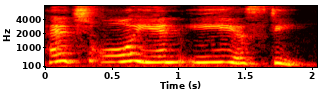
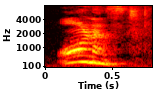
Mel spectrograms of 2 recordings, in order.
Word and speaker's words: honest: H-O-N-E-S-T. Honest. What is this? Honest. What is the sound for this? Sound is consonant sound or vowel sound? It is a vowel sound, right?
